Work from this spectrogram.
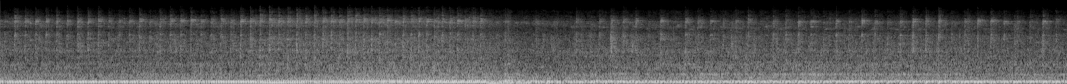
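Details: Rebuilt engine on a Vermeer 630A stump grinder after rerouting the fuel pump line to feed the carburetor: runs steadily at constant speed after a brief pitch dip midway, no misfire or knock; normal running.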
